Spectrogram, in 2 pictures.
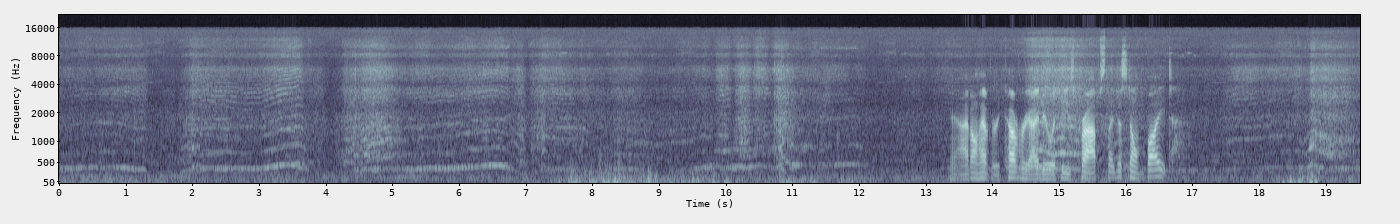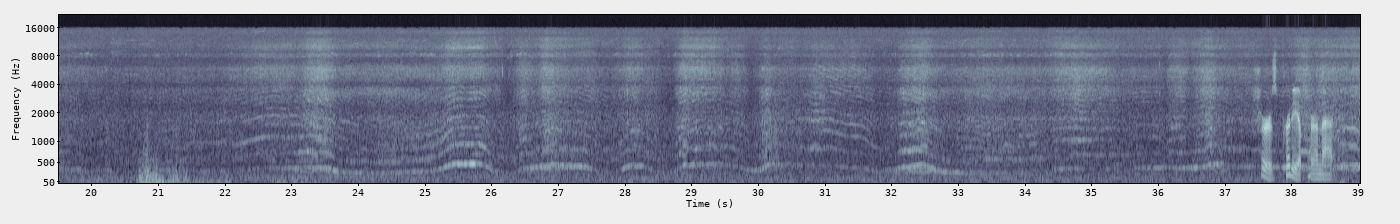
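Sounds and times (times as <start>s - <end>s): quadcopter buzzing whine: 0.0s - 39.0s.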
